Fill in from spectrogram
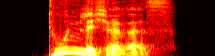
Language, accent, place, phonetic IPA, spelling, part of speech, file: German, Germany, Berlin, [ˈtuːnlɪçəʁəs], tunlicheres, adjective, De-tunlicheres.ogg
- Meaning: strong/mixed nominative/accusative neuter singular comparative degree of tunlich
